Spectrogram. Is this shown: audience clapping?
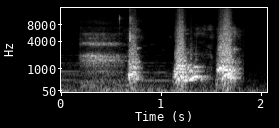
no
